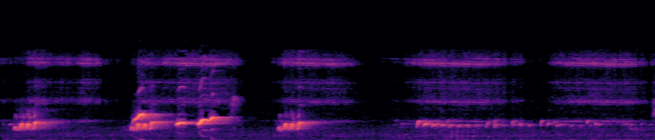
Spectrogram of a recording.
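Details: Ruby-throated bulbul song used as a lure recording: short bursts of bright, warbling notes, some rising sharply, in three quick phrases, then a softer, buzzy chattering run. The background is otherwise quiet.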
